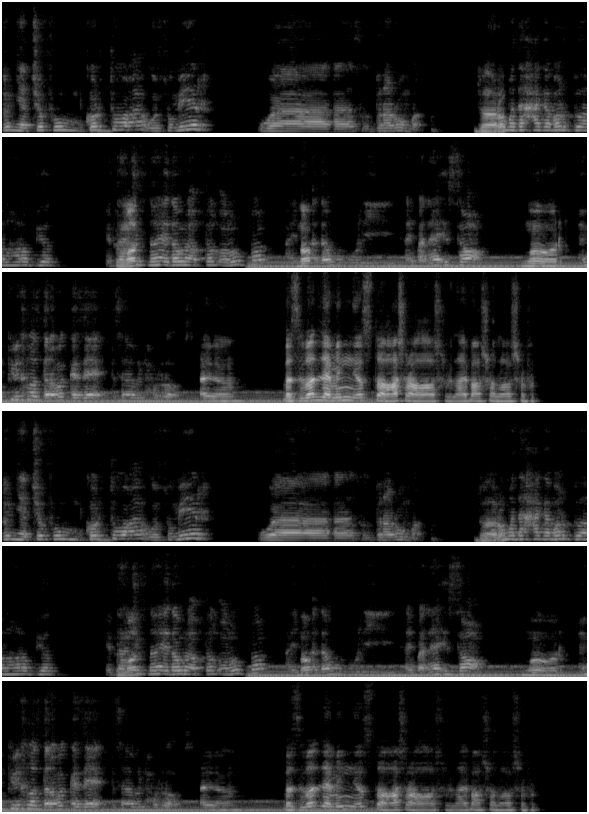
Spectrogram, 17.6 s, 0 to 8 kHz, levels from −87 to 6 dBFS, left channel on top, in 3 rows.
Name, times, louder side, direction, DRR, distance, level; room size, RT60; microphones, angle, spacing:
voice 1, 0.0-2.1 2.6-4.2 4.8-6.4 6.9-10.7 11.6-13.5, left 2 dB, 10° left, 1.0 m, -40 dB
voice 2, 4.7-5.0 7.0-7.2 8.8-9.0 11.0-11.5 13.7-14.2 14.5-17.0, left 7 dB, 85° left, 0.3 m, -33 dB
sound 1, 8.3-15.5, left 1 dB, 30° left, 0.6 m, -45 dB
2.5 x 2.2 x 3.0 m
head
